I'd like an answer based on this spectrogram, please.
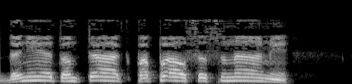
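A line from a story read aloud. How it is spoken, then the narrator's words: Sailors shouting. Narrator (Russian): Матросы кричали майору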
